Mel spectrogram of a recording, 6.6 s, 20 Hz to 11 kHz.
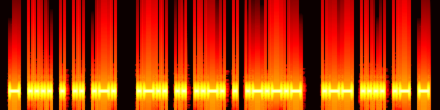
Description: Morse code, heard as a keyed tone, about 25 wpm, 600 Hz. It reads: THEIR LIFE. WHAT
